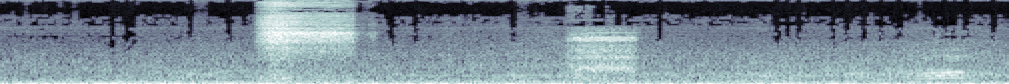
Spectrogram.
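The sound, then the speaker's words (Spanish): A patient breathes deeply during a lung examination: two airy, hissing breaths, the first longer and stronger, stand out over a constant low hum. “Respira otra vez. Otra vez.”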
